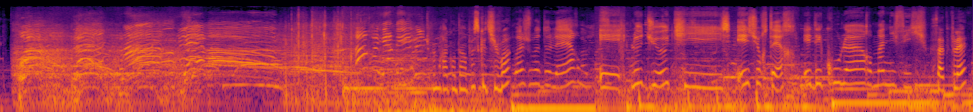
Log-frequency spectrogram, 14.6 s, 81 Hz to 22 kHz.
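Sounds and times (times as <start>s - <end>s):
outdoor festival crowd buzzing at Place des Terreaux in Lyon: 0.0s - 7.1s
excited children shouting and cheering at an outdoor festival show: 0.1s - 7.2s
speech: 7.1s - 14.5s.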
